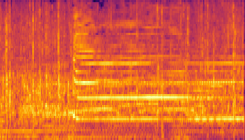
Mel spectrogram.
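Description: A long, steady horn blast starts under a second in and holds on one pitch, over clapping from the audience.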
